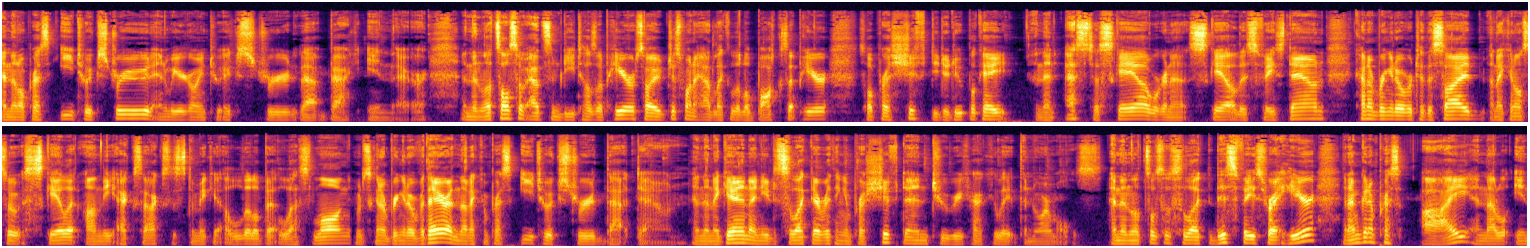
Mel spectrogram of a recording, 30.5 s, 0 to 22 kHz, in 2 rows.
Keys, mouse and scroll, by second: 0.3 e, 3.4 Tab, 3.5 scroll down 1, 3.6 middle click, 4.1 Tab, 4.3-5.6 middle drag, 5.6-6.0 scroll up 1, 6.0-10.3 shift+middle drag, 10.3 s, 12.3-13.3 middle drag, 13.3 g, 14.2 middle click, 14.6 s, 16.8 middle click, 17.0 g, 17.8 middle click, 18.1 g, 18.7-20.1 middle drag, 20.1 e, 21.3 scroll down 1, 21.3 middle click, 22.1 a, 22.7 shift+middle click, 23.2 shift+n, 23.6-24.5 scroll up 1, 24.5 right click, 24.7 scroll up 1, 24.8 middle click, 25.3 g, 26.3 shift+middle click, 27.2 right click, 27.5 shift+middle click, 27.7 scroll up 2, 27.9-29.3 middle drag, 29.3 i.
